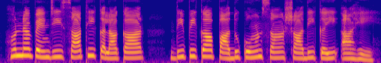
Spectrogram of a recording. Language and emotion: Sindhi, neutral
